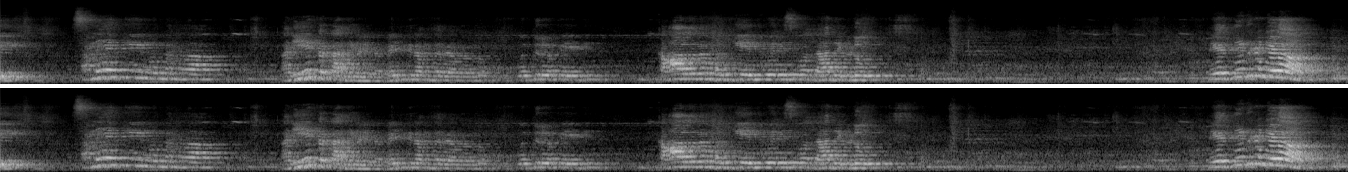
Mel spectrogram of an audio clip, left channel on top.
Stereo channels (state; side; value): identical; both; correlation 1.00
